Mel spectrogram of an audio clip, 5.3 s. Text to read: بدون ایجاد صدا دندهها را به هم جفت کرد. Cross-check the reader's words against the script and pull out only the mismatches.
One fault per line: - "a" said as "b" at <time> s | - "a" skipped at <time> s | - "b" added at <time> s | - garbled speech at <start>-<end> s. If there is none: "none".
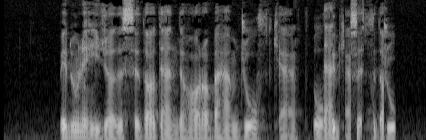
- garbled speech at 3.9-4.9 s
